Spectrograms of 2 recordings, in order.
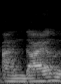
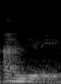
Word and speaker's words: Andile: think I've been saying andile and I've been saying Louise because that's what I've been hearing at first but now I know it's Lewis and andiley so I'm going to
